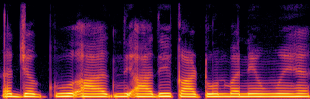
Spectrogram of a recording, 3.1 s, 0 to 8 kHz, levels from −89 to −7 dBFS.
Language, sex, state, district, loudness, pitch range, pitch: Hindi, female, Uttarakhand, Tehri Garhwal, -11 LUFS, 215-220 Hz, 220 Hz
